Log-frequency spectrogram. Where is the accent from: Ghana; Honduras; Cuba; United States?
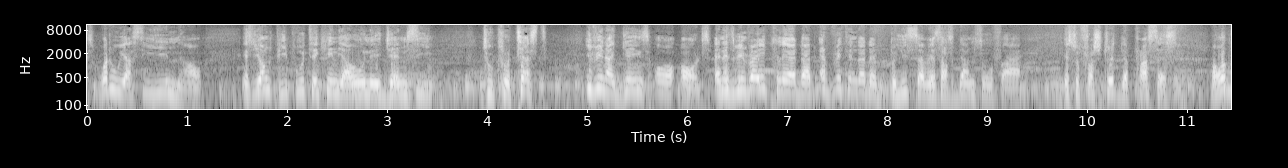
Ghana; I'm a Ghanaian. I'm a citizen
